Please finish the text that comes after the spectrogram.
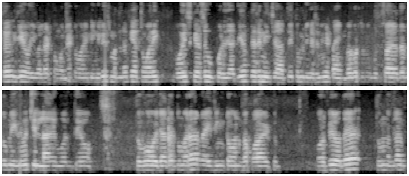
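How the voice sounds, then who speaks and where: Casual Hindi-English tutor, flat voice. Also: male voice, a little high, muffled recording, slight background noise. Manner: explains in casual Hindi mixed with English, reads English definitions slowly; addresses viewers informally as bhai and guys. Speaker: teacher. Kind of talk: exam-prep lecture.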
